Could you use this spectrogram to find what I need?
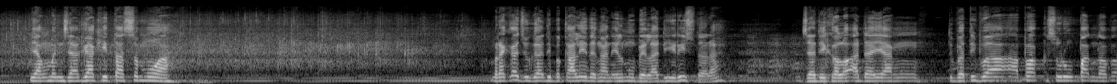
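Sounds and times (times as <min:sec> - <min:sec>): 
crowd clapping: 0:00.0 - 0:05.3
speech: 0:00.3 - 0:01.9, 0:04.9 - 0:07.4, 0:08.0 - 0:11.1
laughter: 0:07.4 - 0:08.4.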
